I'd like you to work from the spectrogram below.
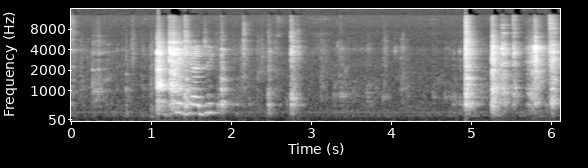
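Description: Steel dishes and cutlery clink and clatter in short bursts as used kitchen utensils are gathered up after a meal, nearby, with quiet pauses between and someone speaking briefly.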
